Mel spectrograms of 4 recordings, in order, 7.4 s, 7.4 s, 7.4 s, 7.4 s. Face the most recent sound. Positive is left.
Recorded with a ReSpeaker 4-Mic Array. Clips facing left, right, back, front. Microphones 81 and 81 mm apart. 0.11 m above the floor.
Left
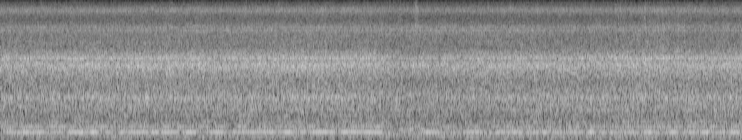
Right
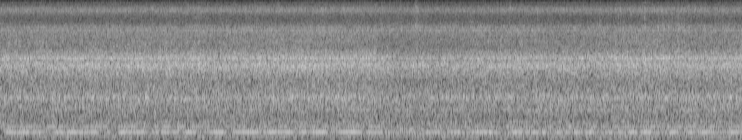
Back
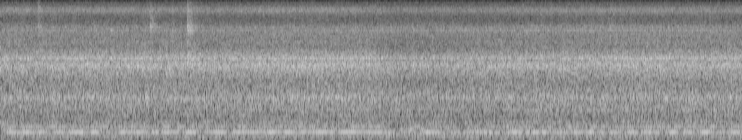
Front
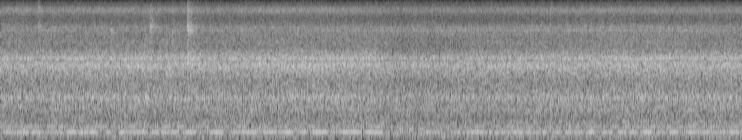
No sound to turn to.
